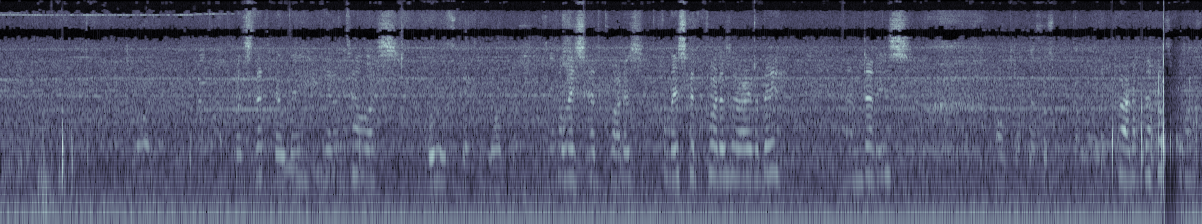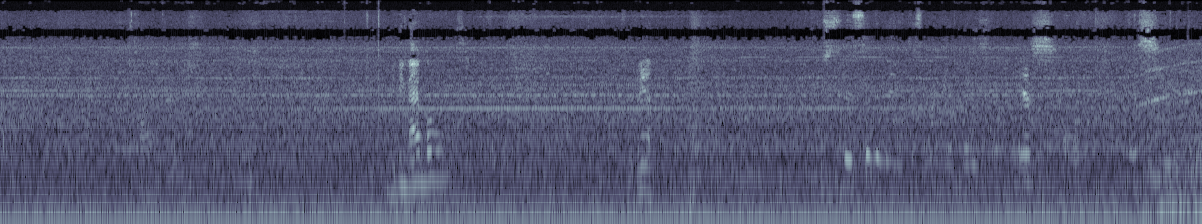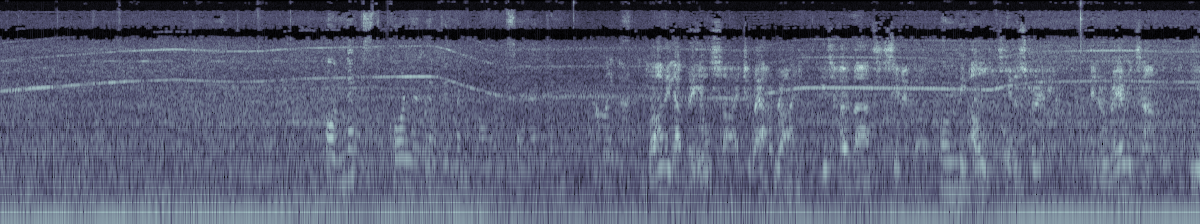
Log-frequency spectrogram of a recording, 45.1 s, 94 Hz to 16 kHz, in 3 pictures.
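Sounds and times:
bus engine rumble: 0.0 - 45.0
drivetrain whine: 0.0 - 45.0.

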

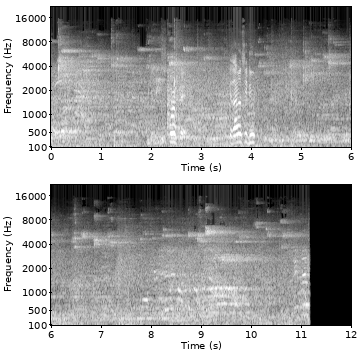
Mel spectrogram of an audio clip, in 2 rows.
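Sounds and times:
sneaker squeaks: 0.0 - 11.2
players calling out: 1.2 - 11.1.

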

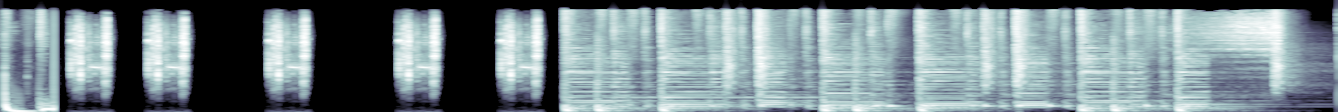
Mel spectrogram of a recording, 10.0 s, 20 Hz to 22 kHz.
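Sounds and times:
camera shutter sound effect: 0.5 - 2.4, 3.0 - 4.1.

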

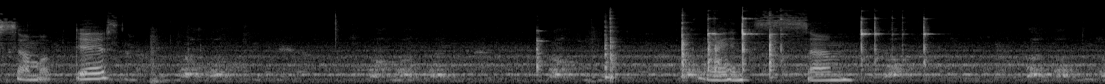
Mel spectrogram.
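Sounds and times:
steady background hum: 0.0 - 11.0
metal spoon clinking glass jar: 8.6 - 9.4.

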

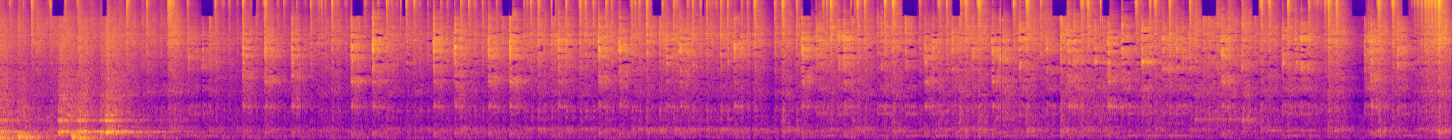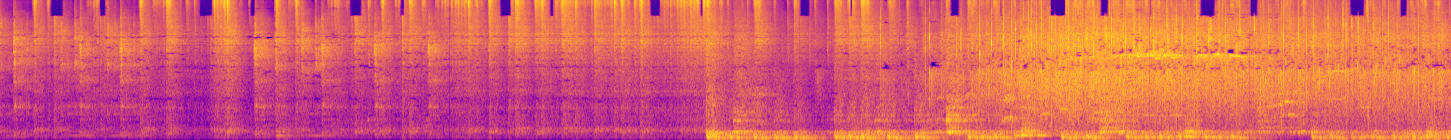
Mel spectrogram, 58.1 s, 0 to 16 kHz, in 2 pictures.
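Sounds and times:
drum kit and cymbals played quietly: 0.0 - 58.0.

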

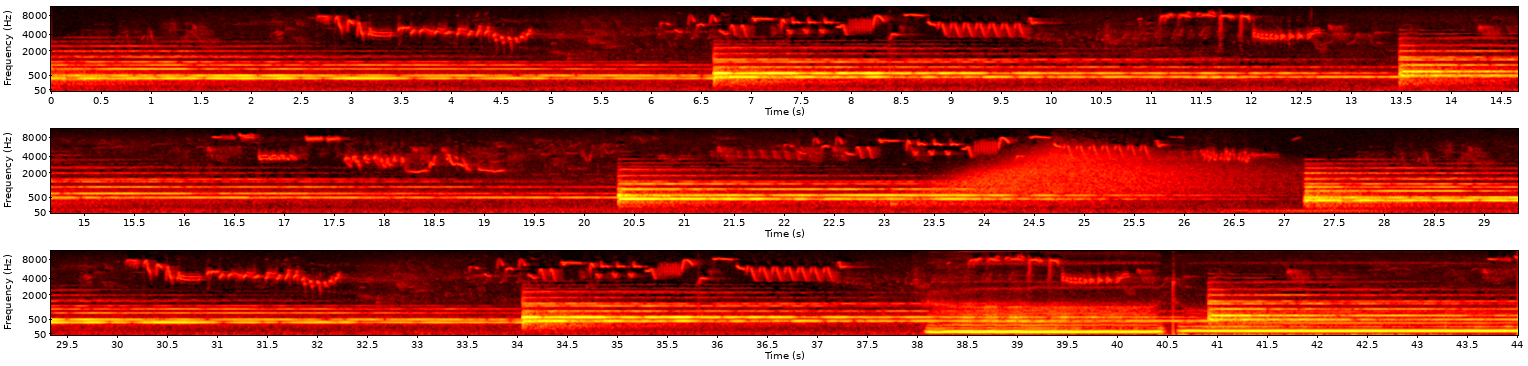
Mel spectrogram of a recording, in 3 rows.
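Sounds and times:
birds chirping: 0.0 - 13.6, 14.3 - 44.0
meditation music ringing tones: 0.0 - 44.0
hissing whoosh: 24.2 - 27.2.

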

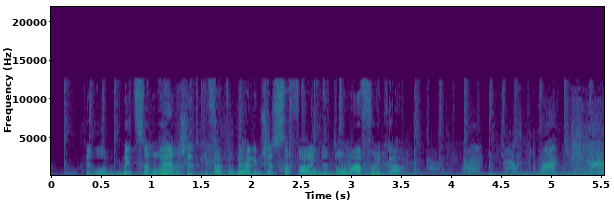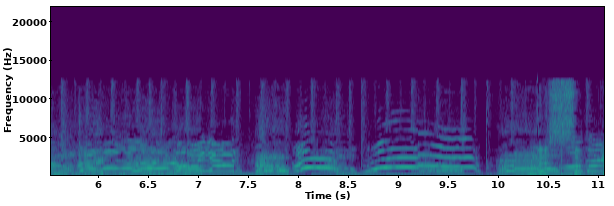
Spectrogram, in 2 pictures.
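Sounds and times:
background music: 0.0 - 11.0
people screaming and shouting: 3.8 - 11.0.

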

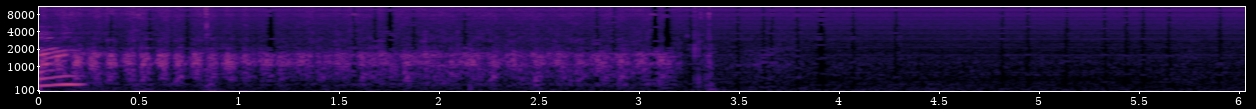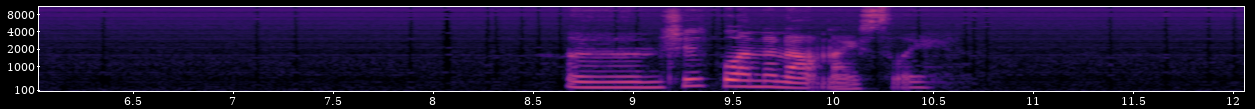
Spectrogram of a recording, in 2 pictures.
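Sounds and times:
brush scrubbing on sponge: 0.0 - 3.4.

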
